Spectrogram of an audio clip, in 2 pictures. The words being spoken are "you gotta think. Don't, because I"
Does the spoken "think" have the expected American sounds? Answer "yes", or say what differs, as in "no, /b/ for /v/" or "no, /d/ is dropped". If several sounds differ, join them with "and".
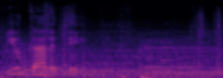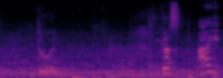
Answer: no, /t/ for /θ/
